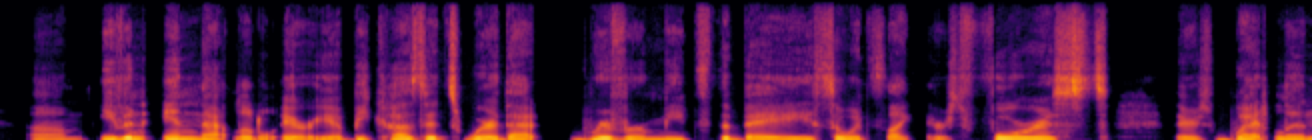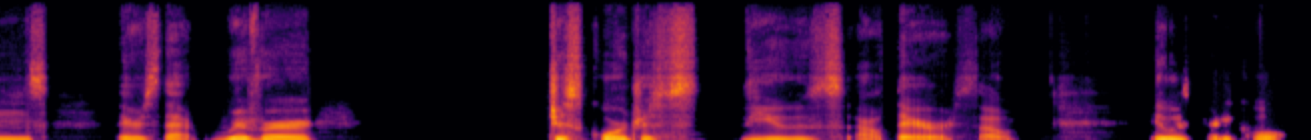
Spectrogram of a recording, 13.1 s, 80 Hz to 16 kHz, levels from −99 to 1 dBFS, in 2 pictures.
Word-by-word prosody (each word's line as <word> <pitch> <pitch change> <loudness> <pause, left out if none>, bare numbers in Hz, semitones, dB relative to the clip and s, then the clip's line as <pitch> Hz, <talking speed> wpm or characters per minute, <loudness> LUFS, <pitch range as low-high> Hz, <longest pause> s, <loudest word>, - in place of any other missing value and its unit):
um, 140 -1 -9
even 215 0 +6
in 185 0 +4
that 150 -4 -1
little 130 -1 -2
area 130 -1 0
because 160 0 0
it's 150 0 +2
where 140 -2 +4
that 135 -3 0 0.2
river 145 0 +4
meets 140 -2 -3
the 145 - +4
bay. 130 +3 0
So, 150 -3 +1
it's 135 0 -8
like, 130 0 -4
there's 150 - -12
forests, 215 0 +3 0.4
there's 125 +1 -6
wetlands, 195 +5 -1 0.4
there's 125 -1 -3
that 125 -1 -4
river 195 +2 +2 1.2
just 170 -3 +3
gorgeous 130 -3 +1 0.2
views 125 +1 -5
out - - -10
there. - - -1
So, - - -11 0.7
it 190 - +4
was 175 -3 +4
pretty 130 -2 -5
cool. - - -2
145 Hz, 155 wpm, -24 LUFS, 135-190 Hz, 1.2 s, even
